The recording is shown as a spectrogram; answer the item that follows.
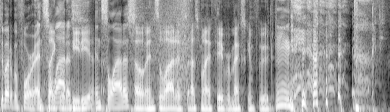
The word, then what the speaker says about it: Enceladus: going to Google it quietly maybe that's the pronunciation I can never remember in we talked about before en Enceladus oh Enceladus that's my favorite Mexican food it's the uh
